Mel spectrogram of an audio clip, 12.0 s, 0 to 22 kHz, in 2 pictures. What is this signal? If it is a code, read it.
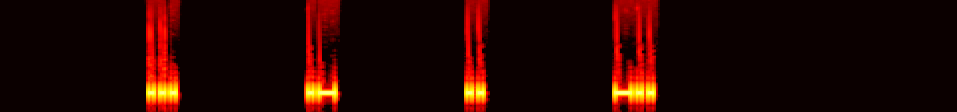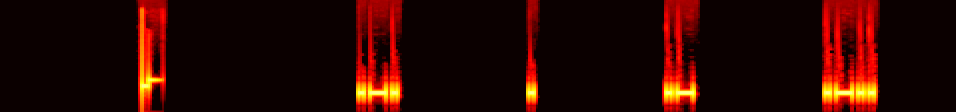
Morse code, heard as a keyed tone, about 36 wpm, spaced as for 10 wpm, 700 Hz. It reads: SAID REAL
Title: 8x Character Spacing - Top 300 Words - 35wpm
